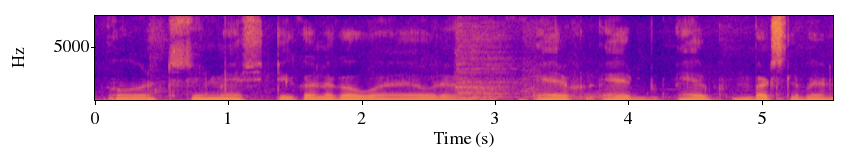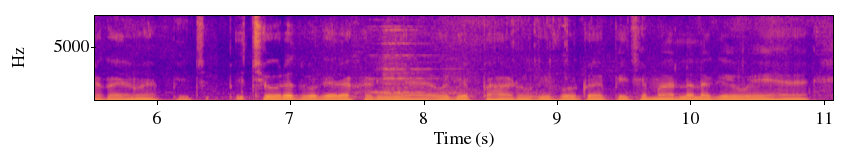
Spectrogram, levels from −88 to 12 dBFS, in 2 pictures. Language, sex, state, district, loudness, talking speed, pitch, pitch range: Hindi, male, Rajasthan, Churu, -20 LUFS, 155 wpm, 105 Hz, 100-105 Hz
